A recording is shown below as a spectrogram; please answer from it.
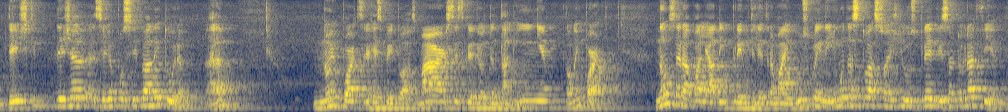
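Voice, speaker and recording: A man with a Brazilian Portuguese accent explains a grading guide step by step and keeps checking in with his listeners. His voice sits a little high for a man. It rings through a very echoey room with a long reverb tail. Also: darkish tone. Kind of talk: recorded lesson walkthrough.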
